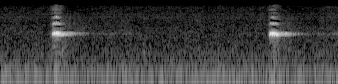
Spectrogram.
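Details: Small-billed tinamou (Crypturellus parvirostris) song: two clear, mid-pitched whistled notes about two seconds apart, each short and slightly fading, against a quiet background.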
